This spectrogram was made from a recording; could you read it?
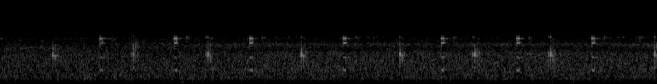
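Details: New Seagate ST9320421ASG 320GB hard drive during a full antivirus scan while moving large files to a network folder: sharp light ticks about eighty a minute, unevenly spaced, over faint hiss; clicking, firmware then updated to DE17, fix unconfirmed.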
